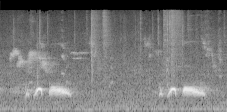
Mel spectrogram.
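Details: Lure spotted dove cooing to excite wild doves: two identical phrases, each a quick two-part coo followed by a long, even, husky croo, separated by a brief pause, while other small birds twitter faintly.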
